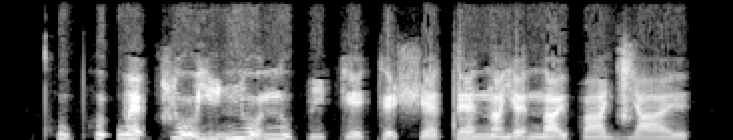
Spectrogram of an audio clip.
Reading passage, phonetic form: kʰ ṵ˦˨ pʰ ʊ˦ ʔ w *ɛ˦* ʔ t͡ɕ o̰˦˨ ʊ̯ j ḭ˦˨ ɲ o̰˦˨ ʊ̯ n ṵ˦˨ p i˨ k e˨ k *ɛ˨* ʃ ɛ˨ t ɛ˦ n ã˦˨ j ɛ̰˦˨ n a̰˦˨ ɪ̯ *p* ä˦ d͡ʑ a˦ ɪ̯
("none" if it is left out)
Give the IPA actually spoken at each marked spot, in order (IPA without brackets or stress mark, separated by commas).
ɛ˦, ɛ̰˦˨, p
